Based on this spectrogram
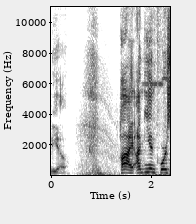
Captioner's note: air whooshing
